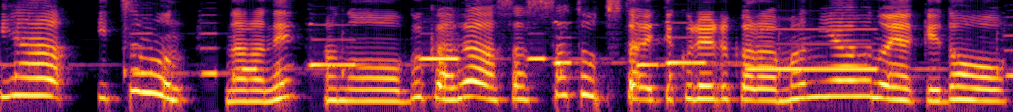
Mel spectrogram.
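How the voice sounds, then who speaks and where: A woman uses a put-on character voice. She speaks at a moderate pace. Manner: flustered, rambling, casual.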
